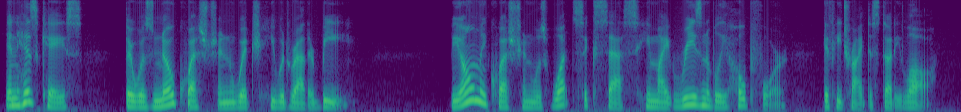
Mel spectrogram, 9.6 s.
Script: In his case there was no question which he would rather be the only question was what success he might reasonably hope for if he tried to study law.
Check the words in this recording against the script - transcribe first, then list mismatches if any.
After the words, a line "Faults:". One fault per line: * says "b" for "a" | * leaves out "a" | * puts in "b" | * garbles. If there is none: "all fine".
In his case there was no question which he would rather be the only question was what success he might reasonably hope for if he tried to study law.
Faults:
all fine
